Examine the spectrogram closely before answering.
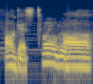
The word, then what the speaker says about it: August: este mes se pronuncia august fíjense que no no es a tampoco es u aust anys noach perfect next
